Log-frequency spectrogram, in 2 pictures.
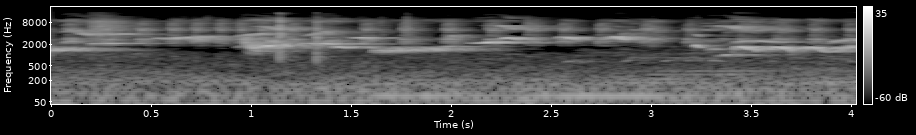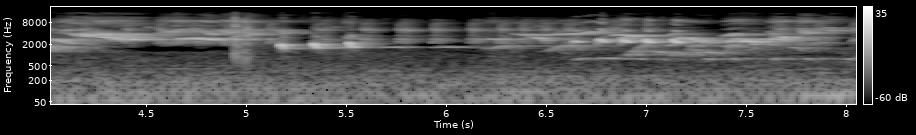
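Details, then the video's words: White-rumped shama singing fighter style and unloading its repertoire: high, busy strings of chattering and whistled notes with sharp clicks, over a faint background hiss. "MURAI BATU GACOR FIGHTER BONGKAR ISIAN"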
